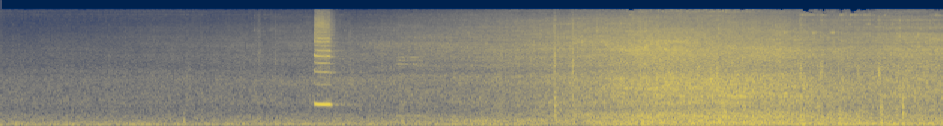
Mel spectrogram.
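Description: A train's horn gives one short, loud toot. Then the train draws near and passes, its rumble of wheels on rails swelling up with quick clicks from the rail joints.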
